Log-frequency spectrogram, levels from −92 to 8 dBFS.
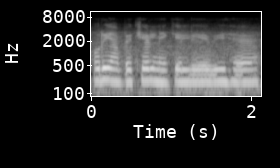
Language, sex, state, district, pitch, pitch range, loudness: Hindi, female, Haryana, Rohtak, 200 Hz, 195-210 Hz, -14 LUFS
